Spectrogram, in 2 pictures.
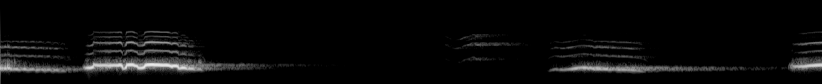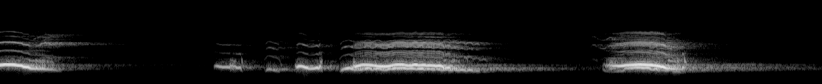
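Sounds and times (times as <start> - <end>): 
tawny owl pair quavering hoots in display: 0.0 - 2.5, 4.5 - 7.3, 7.9 - 9.4, 10.4 - 16.0.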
